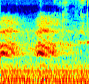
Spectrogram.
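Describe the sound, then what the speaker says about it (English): A crow caws a couple of times, faint and distant, over a low steady outdoor rumble. "I hear the crows."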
